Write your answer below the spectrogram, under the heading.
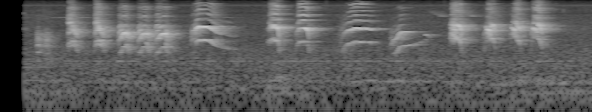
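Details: Blackbird that came looking for persimmons and, finding none ripe, ate passion fruit instead, singing: loud harsh squawky notes and rapid chattering bursts in quick clusters, some with falling slurred tails, separated by brief pauses.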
